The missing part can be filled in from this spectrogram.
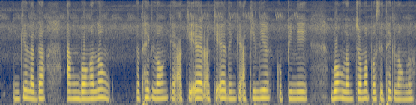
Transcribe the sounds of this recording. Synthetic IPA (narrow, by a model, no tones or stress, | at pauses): iŋkʰeladaaŋbɔŋalɔŋ | kɯtʰejk̚lɔŋkeʔa̰kiʔeɾa̰keʔediŋkeʔakiliɾkupinibɔŋlɔŋt͡ʃɔmapɔsitʰejk̚lɔŋlɔ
